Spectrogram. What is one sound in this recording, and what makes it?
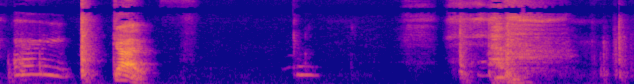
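A man talks playfully to a baby close by.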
